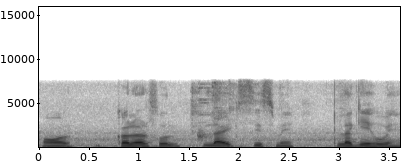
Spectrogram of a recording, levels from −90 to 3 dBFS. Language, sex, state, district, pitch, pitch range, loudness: Hindi, male, Chhattisgarh, Raipur, 130 Hz, 125-145 Hz, -18 LUFS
